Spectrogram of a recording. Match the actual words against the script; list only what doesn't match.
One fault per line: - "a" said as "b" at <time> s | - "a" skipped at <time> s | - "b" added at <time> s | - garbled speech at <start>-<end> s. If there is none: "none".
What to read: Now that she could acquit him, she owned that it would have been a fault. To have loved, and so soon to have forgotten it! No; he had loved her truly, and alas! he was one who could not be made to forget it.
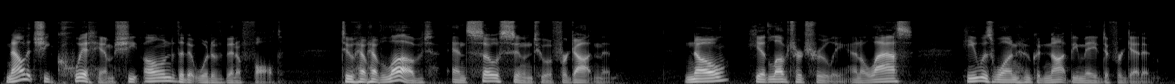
- "could" skipped at 0.5 s
- "have" added at 3.7 s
